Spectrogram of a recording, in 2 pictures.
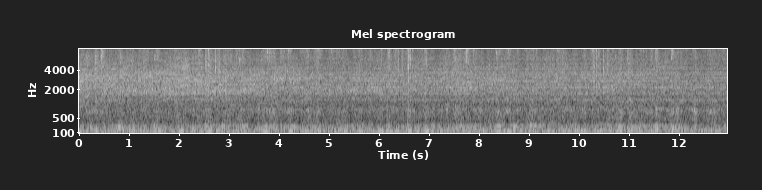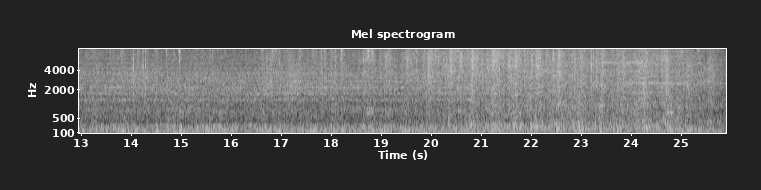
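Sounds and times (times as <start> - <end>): train wheel rumble: 0.0 - 25.9
wheels clicking over track: 6.1 - 12.8, 16.6 - 25.7.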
